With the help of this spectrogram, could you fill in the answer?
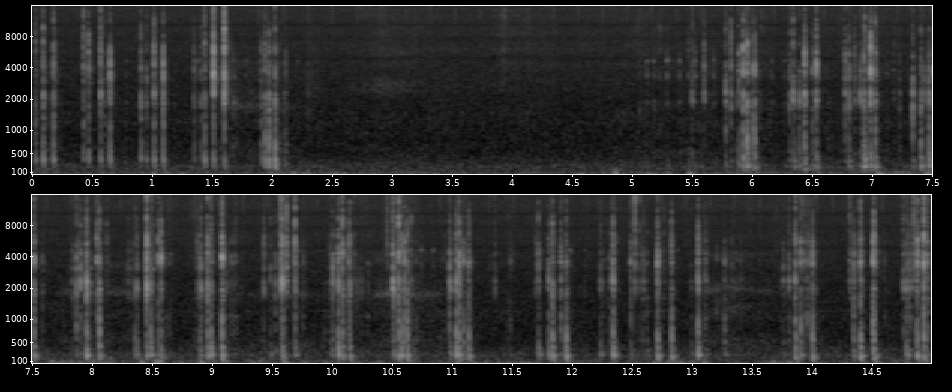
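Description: Fingernails tap and scratch the glittery sides of a hollow, medium-sized pink glitter-coated cardboard cupcake box with a fabric lid. Sharp, dry taps come at an uneven pace, sparse at first and then quicker and more steady after about five seconds, with gritty scratching between them. Each tap dies away almost at once.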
